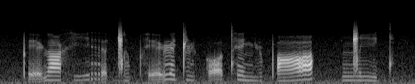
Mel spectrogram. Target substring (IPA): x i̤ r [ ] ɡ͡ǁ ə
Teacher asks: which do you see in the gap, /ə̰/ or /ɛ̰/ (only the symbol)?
ə̰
